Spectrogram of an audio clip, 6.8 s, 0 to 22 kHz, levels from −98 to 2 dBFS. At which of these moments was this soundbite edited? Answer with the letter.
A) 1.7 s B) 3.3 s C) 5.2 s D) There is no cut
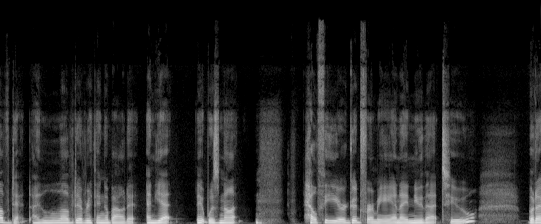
A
